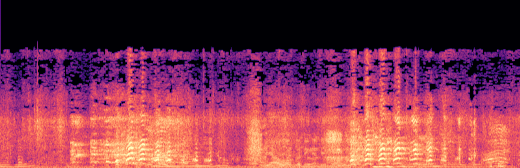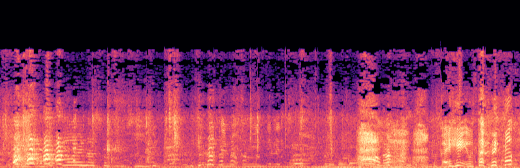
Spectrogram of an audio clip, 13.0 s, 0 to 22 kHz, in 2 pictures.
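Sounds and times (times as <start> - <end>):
man laughing: 1.7 - 7.6, 8.6 - 9.8, 10.8 - 13.0.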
